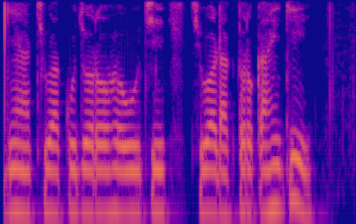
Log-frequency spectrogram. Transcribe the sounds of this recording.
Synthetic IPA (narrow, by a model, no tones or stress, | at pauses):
ɡɪjãːt͡ʃʰuʋaːkud͡ʒoɾoːɦeuːt͡ʃiːt͡ʃʰuːaːɖaːk̚t̪əɾokaːɦĩːkiː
